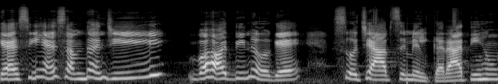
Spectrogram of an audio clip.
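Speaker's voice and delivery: ordinary delivery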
